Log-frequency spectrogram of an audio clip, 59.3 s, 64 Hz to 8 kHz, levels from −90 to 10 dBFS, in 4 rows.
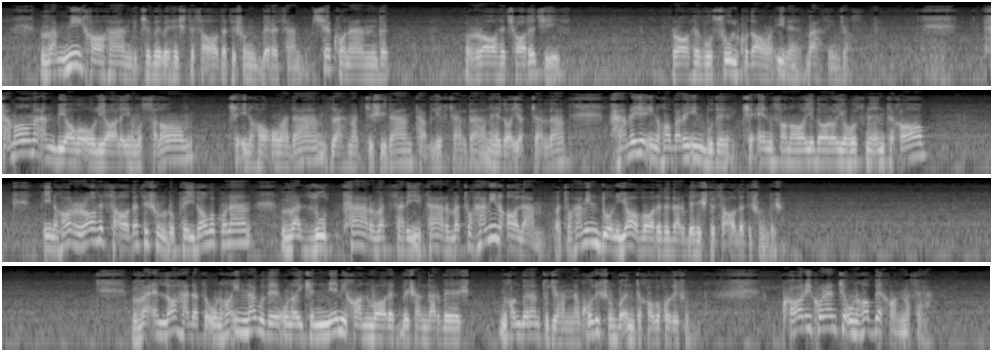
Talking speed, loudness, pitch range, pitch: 95 wpm, -16 LUFS, 115-155 Hz, 135 Hz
